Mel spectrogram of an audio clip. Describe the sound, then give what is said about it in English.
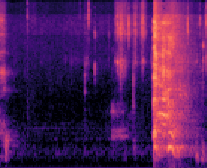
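A person coughs after getting choked up mid-sentence: one loud, harsh burst of coughing that follows a stretch of near silence. “I'm coughing.”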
